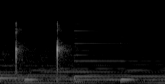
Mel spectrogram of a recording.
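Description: Two crisp, sharp finger snaps about half a second apart, followed by a low steady hum in the background with no voices.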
